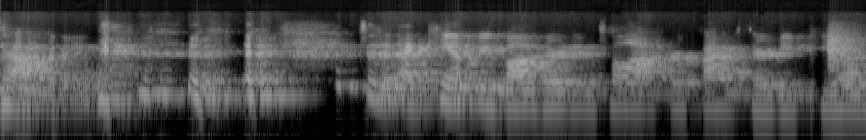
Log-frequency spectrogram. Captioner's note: laugh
